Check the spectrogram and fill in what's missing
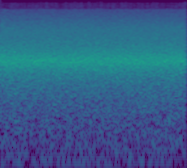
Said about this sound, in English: It's just like white noise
